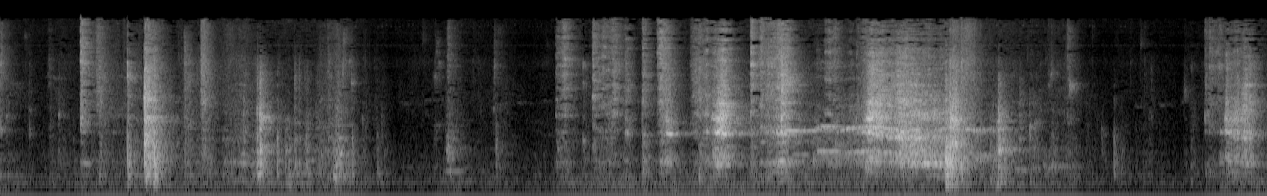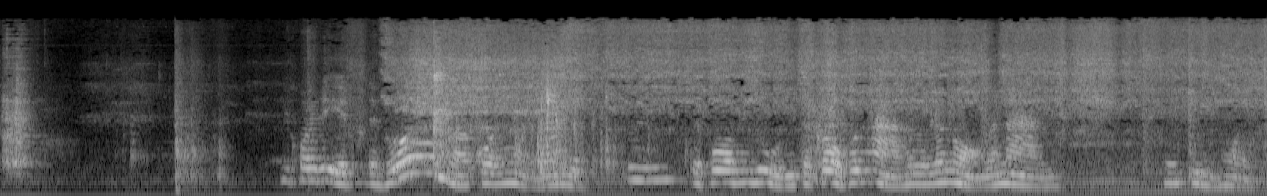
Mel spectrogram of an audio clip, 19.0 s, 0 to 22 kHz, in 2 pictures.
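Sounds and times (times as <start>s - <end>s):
snail shells clinking in metal bowl: 12.4s - 19.0s.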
